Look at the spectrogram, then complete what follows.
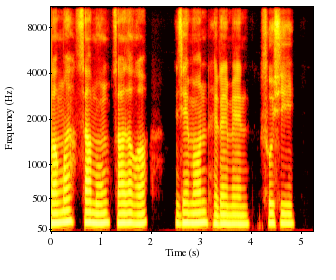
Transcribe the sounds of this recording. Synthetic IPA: ɡaŋmasamuŋsazaɡa | zemɔnheɾemen | susi

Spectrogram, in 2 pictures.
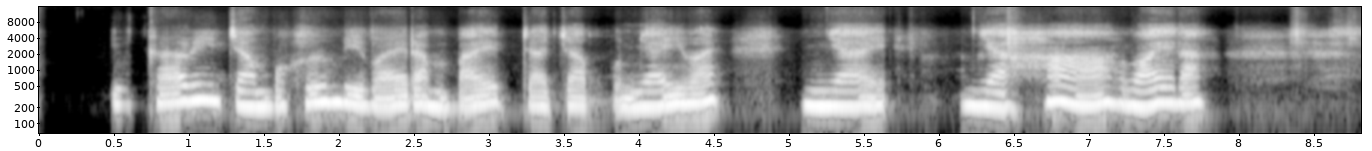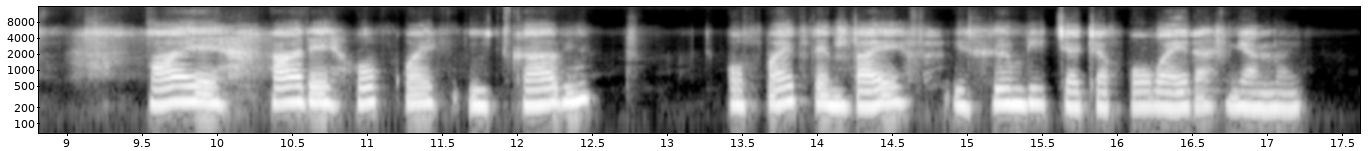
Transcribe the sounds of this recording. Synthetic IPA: ikʰaβid͡ʒambohɨmbiβae̞ɾambae̞d͡ʒad͡ʒap̚oɲãjβae | a | ɲahaaβaeɾa | haehaɾe̞hokʷaeikaβi | opaet̪e̞mbaeɨhɨmbid͡ʒad͡ʒapoβaeɾaɲanũj

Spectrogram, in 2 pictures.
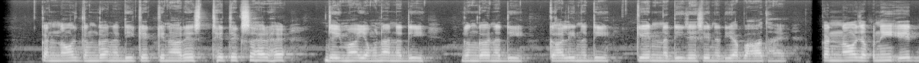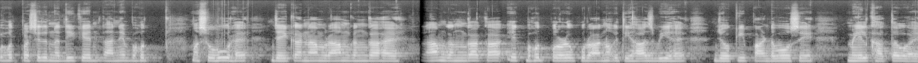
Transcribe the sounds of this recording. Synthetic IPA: kənːɔːd͡ʒɡə̃ŋɡanəd̪ikekɪnaːɾest̪ʰɪt̪ɪksɛɦəɾɦɛː | d͡ʒɐɪmãjəmnanəd̪i | ɡə̃ŋɡanəd̪i | kaːlinəd̪ikeːnəd̪id͡ʒɛːsinɐd̪ijabaɦaːd̪ɦɛ̃ː | kənːɔːd͡ʒɐpniʔeːk̚bəɦʊt̪̚pɾəsɪd̪ʱnəd̪ikelaːnebəɦʊt̪̚mɐʃɦuːɾɦɛd͡ʒɐɦikanaːmɾaːmɡə̃ŋɡaɦɛ | ɾaːmɡə̃ŋɡakaʔeːk̚bəɦʊt̪̚pʊɾɽpʊɾaːnoɪt̪ɪɦaːs̬bʱiɦɛd͡ʒoːkipãːɳɖəwõse | meːlkʰaːt̪əɦɛː

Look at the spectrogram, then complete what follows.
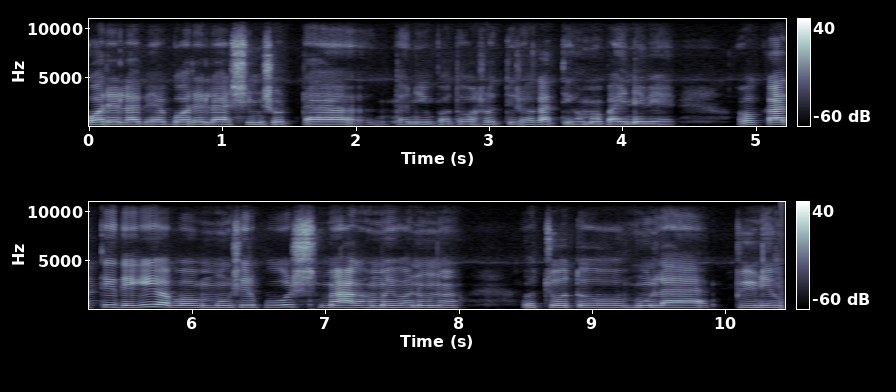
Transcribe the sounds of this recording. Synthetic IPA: kʌɾelabʱjabʌɾelasimisoʈːat̪ʌnibʱʌt̪obʌsot̪ːiɾʌkat̪ːikʰʌmːapajnebʱja | ʌbʌkat̪id̪ekʰiʌbʌmusiɾpusmaːɡɦʌmːʌjbʱʌnunʌ | ʌbʌt͡sot̪omulapiɽ̃e

